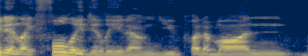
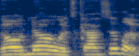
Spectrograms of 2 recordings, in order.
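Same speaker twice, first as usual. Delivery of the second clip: higher-pitched mock alarm; retold cry of alarm; movie panic cry; 10 semitones higher than usual. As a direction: imitate a film extra's alarm. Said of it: "the one part where they're like".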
